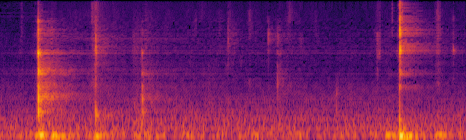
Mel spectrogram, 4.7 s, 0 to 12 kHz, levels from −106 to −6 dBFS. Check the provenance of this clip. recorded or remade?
remade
